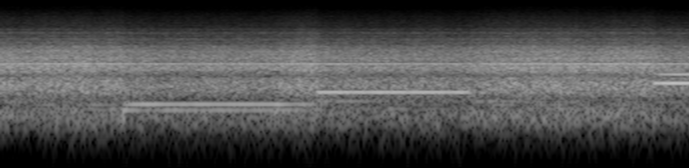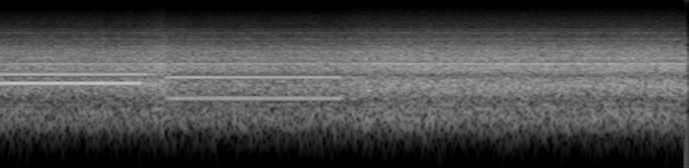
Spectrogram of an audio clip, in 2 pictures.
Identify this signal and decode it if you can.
Aircraft SELCAL, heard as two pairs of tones, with radio static and room echo. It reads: BD-EH LQ-FP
